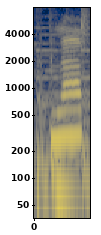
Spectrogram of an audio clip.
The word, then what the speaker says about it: ลาภ: ยีราฟ อ่าน ว่า ยีราฟ ลาภ อ่าน ว่า ลาบ นก พิราบ อ่าน ว่า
